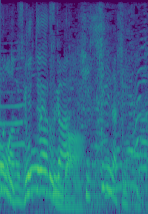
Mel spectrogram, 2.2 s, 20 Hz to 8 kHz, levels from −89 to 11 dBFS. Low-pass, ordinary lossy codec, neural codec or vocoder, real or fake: none; none; none; real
